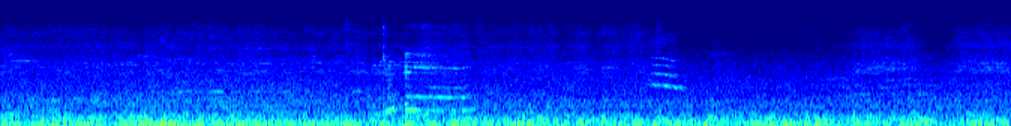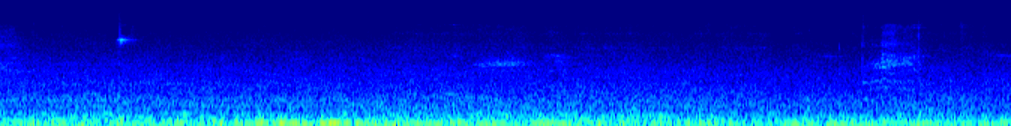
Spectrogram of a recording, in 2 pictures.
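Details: A cat named Jupi, still eating little and taken to a shelter for relaxing, lets out two clear rising-falling meows in the first seconds. Then steady low rumble and a person talking to her fill the rest.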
